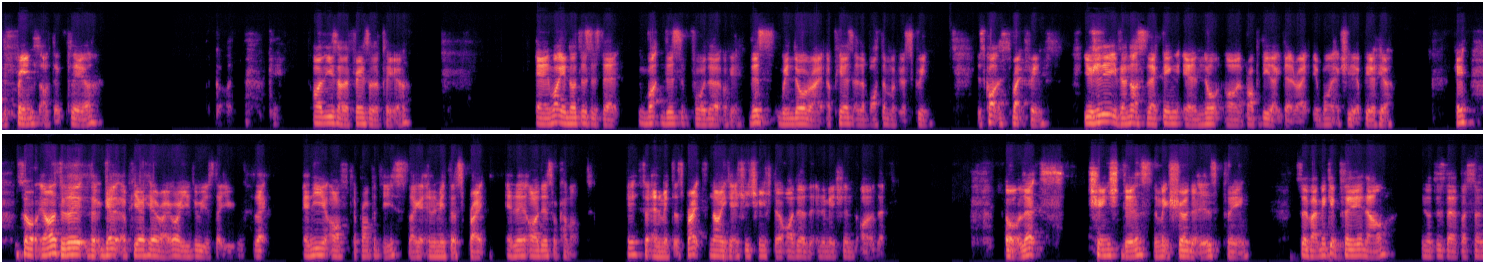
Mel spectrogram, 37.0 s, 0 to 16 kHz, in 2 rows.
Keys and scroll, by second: 19.1 ctrl+1, 19.8 ctrl+1, 25.3 ctrl+1, 25.9 ctrl+1.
